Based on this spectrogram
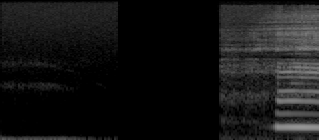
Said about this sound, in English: Wow, I'm yawning. Wait, we should leave that in. I'm yawning.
